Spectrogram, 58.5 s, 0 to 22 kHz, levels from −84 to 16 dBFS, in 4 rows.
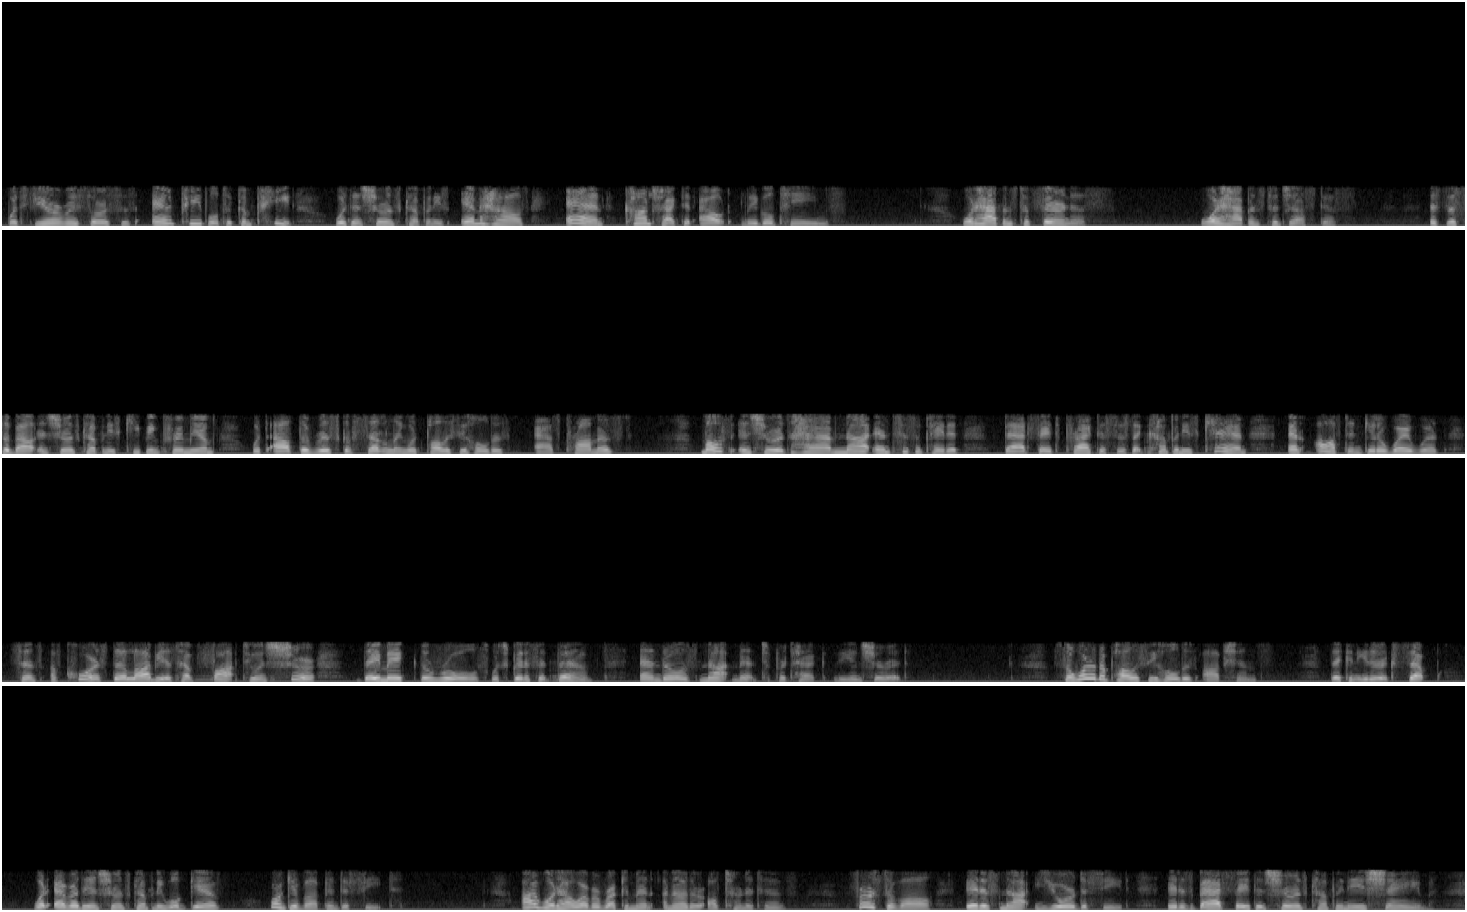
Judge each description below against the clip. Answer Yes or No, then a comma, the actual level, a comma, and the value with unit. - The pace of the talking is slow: Yes, slow, 125 wpm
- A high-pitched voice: Yes, high, 205 Hz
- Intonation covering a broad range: Yes, wide, 6.7 semitones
